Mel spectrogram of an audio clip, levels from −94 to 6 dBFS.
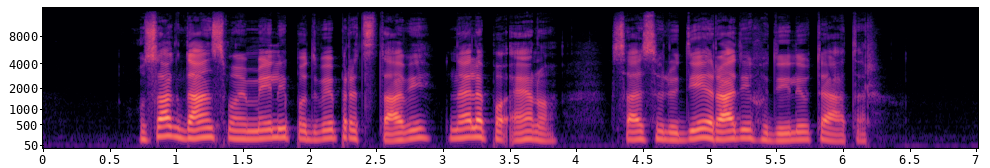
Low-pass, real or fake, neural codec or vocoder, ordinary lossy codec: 14.4 kHz; real; none; none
